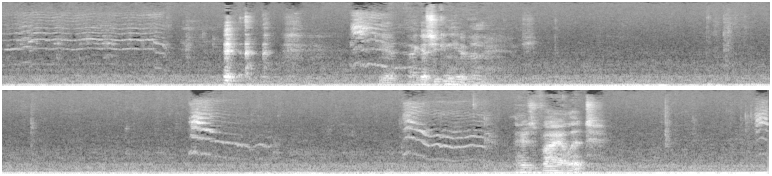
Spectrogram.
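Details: Five fostered kittens from two litters, surrendered in Tacoma and brought to Purrfect Pals, meowing indoors in the afternoon: several high, thin, wavering meows spaced across the stretch, with a person talking and a steady low hum underneath.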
